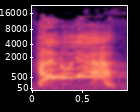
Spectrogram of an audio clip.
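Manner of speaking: very high, loud hallelujah; demonstrated piercing cry of praise; loud shout. Shown as a demonstration. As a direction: shout it out for a whole mall to hear. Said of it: "coba teriak haleluya keras di mall".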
